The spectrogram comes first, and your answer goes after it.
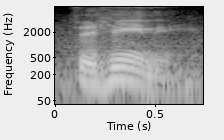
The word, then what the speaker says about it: tahini: there's this sauce yes which is tahini tahini like bikini but not but and and I'm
